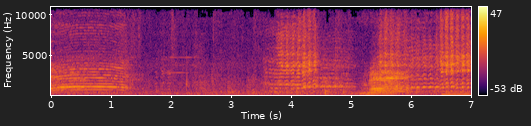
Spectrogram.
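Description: Young goats in a pen bleat in wavering, quavering calls, a few at a time with short pauses between bursts, close and fairly loud over low background noise.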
